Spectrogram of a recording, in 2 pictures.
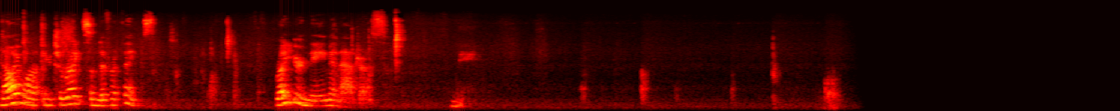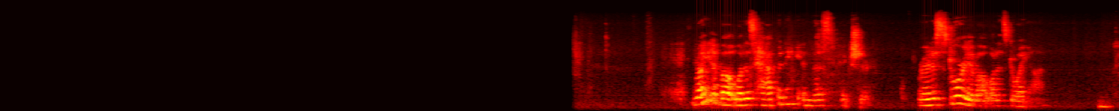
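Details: Adult female examiner giving test instructions; Plain speech.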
